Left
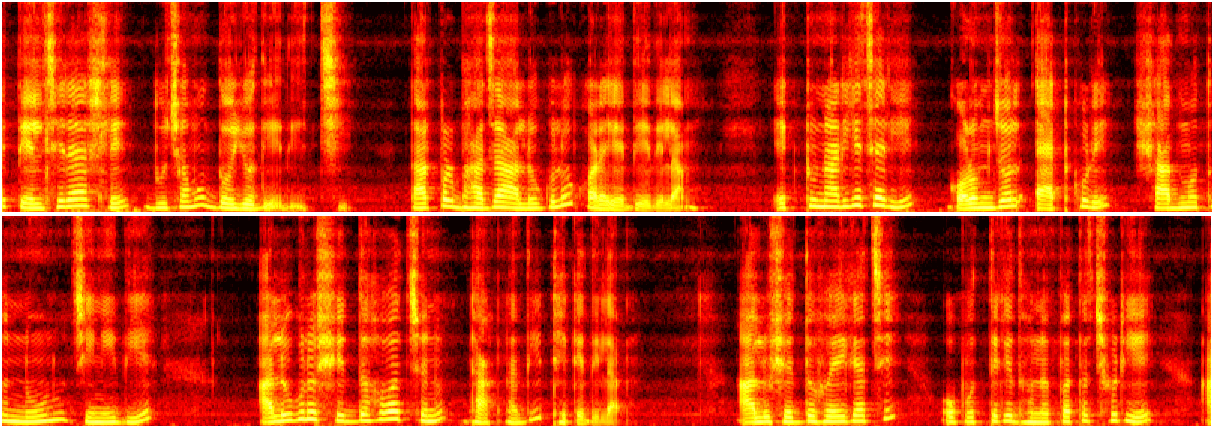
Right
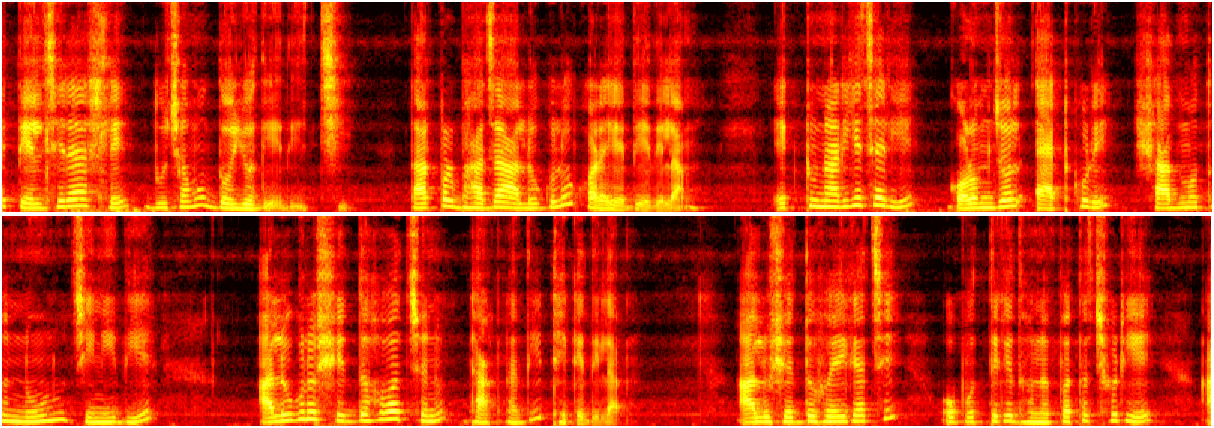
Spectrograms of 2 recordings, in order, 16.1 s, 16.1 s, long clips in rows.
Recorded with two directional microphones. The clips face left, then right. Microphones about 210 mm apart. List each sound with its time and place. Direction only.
0.1 s speech: 45° left (ahead or behind)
